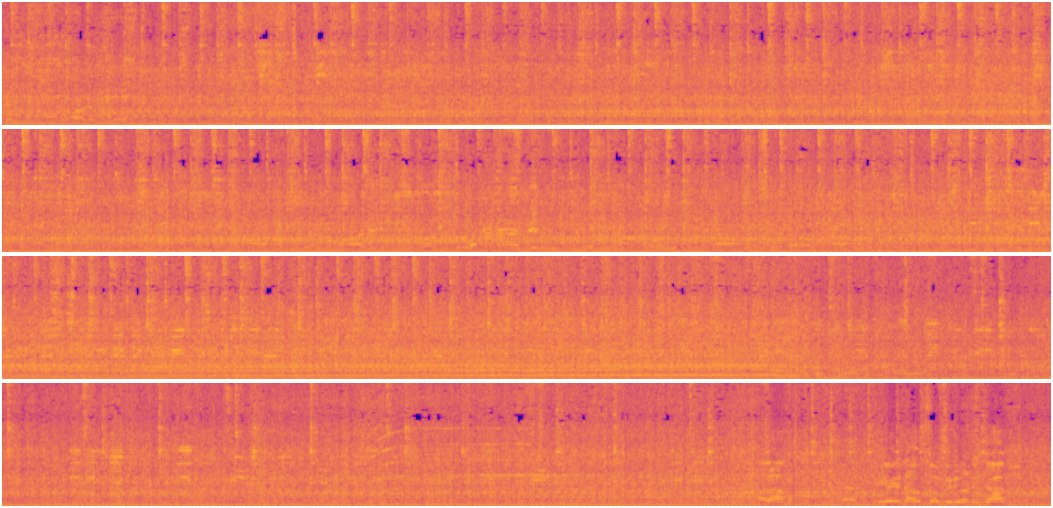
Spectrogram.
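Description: Cabin noise of a vehicle driving on a wet road: deep engine and road rumble with a steady engine whine that climbs slowly and drops away about two-thirds of the way through.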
